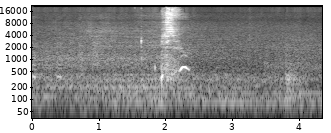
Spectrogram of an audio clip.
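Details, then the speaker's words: Person allergic to flowers sniffing flowers on purpose to trigger a sneeze: a single sharp, hissing sneeze with a short vocal catch; an allergic sneeze. "i don't know why she put them there when she knew i was allergic to flowers but you know i'm gonna take a sniff and i'm gonna sneeze for you guys"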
